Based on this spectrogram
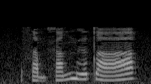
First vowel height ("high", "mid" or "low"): low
